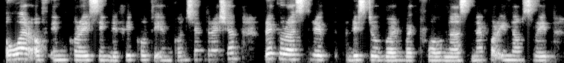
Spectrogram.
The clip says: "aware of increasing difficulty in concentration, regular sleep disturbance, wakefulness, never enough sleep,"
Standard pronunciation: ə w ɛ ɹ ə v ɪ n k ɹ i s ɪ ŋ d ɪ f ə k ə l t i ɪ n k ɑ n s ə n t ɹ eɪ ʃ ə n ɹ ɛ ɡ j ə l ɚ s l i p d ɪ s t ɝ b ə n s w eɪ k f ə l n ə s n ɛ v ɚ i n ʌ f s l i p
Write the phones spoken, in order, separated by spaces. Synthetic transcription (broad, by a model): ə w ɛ ɹ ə f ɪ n k ɹ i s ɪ ŋ d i f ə k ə l t i ɪ n k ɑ n s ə n t ɹ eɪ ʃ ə n ɹ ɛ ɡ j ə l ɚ s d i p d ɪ s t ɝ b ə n w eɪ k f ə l n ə s n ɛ f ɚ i n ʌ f s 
